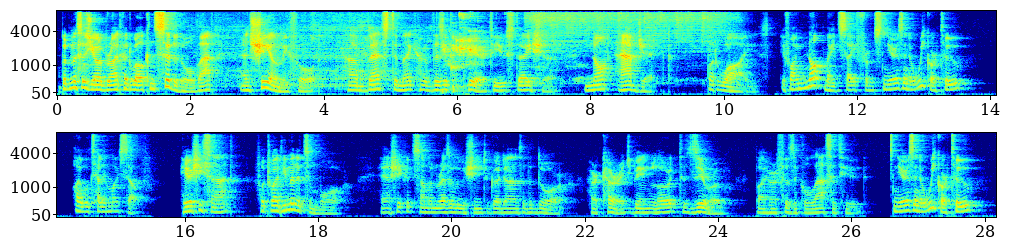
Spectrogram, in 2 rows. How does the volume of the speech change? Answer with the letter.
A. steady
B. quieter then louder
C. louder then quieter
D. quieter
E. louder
D.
